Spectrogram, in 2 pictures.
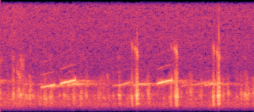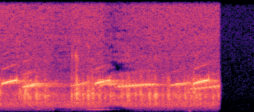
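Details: Spring peepers at a vernal pool give short, high, slurred rising whistled peeps over a chorus of lower, clucking, chuckle-like wood frog calls.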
